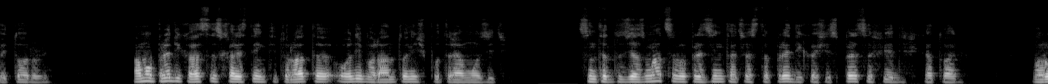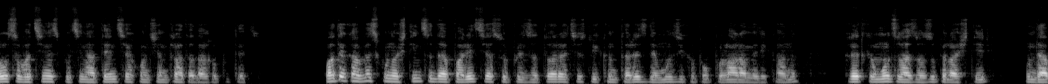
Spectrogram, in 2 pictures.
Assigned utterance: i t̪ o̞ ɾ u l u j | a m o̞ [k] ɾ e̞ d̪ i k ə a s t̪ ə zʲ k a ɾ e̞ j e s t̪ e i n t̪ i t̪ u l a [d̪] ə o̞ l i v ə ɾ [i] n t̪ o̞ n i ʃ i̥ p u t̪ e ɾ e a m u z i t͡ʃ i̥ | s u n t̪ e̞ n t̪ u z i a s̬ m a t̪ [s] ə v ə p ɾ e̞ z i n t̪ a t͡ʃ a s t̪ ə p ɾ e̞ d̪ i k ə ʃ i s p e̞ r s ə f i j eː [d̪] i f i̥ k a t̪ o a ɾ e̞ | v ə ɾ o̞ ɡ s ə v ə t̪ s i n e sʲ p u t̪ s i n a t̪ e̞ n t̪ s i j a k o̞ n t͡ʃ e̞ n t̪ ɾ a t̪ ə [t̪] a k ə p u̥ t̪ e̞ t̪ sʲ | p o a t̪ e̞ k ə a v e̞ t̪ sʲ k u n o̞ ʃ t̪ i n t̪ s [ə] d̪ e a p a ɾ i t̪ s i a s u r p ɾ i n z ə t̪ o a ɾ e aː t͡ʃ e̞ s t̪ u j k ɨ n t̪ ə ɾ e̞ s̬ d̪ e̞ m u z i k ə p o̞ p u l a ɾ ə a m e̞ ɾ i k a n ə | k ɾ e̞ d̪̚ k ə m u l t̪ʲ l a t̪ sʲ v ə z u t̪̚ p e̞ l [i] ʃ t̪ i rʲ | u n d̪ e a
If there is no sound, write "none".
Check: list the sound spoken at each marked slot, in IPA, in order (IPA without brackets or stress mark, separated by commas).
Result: p, t̪, a, s, d̪, d̪, ə, a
